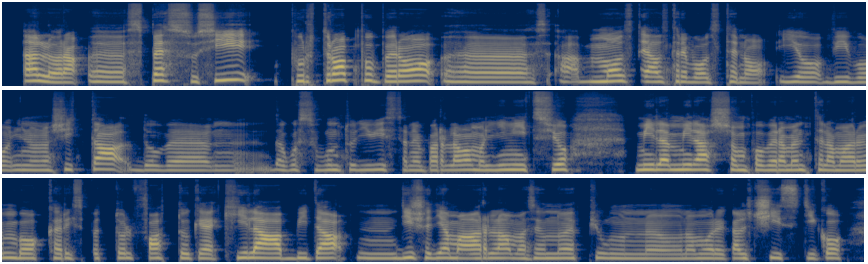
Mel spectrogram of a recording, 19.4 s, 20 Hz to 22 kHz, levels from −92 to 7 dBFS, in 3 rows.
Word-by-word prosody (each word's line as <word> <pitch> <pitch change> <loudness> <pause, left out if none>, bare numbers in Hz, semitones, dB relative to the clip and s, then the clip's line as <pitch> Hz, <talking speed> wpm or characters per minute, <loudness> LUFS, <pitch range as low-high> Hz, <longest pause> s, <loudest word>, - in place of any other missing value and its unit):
Allora, 235 -7 +5
uhm, 235 -2 -1
spesso 270 +2 +1
sì, 300 +7 +3 0.2
purtroppo 295 +2 +4
però, 255 +3 +5
uhm, 225 -3 0
s - - -14
a 240 -3 -4
molte 245 +2 +2
altre 235 +1 +1
volte 210 +2 -4
no; 195 -2 -6
io 225 -2 -4
vivo 215 0 -5
in 225 +1 -7
una 215 0 -4
città 250 +3 +1
dove, 210 -1 -5
mhmm, 210 +4 -15
da 230 - -8
questo 220 0 -10
punto 230 0 -6
di 225 0 -8
vista, 230 -1 -7
ne 210 0 -5
parlavamo 220 +2 -1
all'inizio, 235 +2 -1 0.5
mi 235 +1 +2
la 235 0 +6
mi 235 +1 +2
lascia 235 -1 +2
un 220 - -1
po' 225 - -4
veramente 220 +1 -2
l'amaro 210 -1 0
in 230 +1 -1
bocca, 215 0 -1
rispetto 210 +1 -9
al 220 - -4
fatto 220 +1 -2
che, 205 -1 -1
chi 235 +3 -4
la 230 -2 +8
abita, 220 +1 +3
mhmm, 210 -2 -6
dice 225 +1 0
di 225 - -3
amarla, 220 0 +3
ma 205 -1 -3
secondo 215 +1 -4
me 215 - +1
è 210 - -8
più 225 0 -8
un 205 -1 -6
un 200 0 -5
amore 205 0 -4
calcistico 210 0 -4
220 Hz, 180 wpm, -23 LUFS, 210-235 Hz, 0.5 s, la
